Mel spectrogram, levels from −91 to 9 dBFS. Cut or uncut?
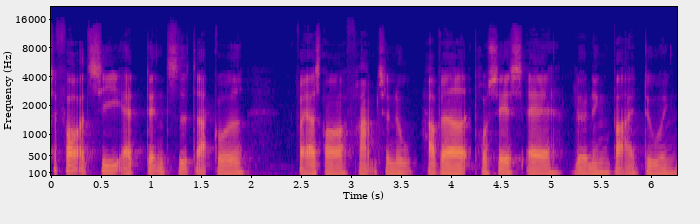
cut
